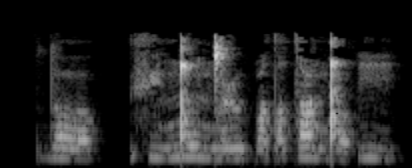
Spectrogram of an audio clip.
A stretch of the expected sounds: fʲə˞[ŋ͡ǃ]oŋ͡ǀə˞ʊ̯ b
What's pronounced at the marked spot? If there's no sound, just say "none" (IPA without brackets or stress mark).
ŋ͡ǃ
